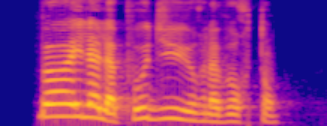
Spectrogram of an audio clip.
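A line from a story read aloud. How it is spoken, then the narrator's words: Dismissive sneer, beggar woman. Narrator (French): ricana la mendiante, qui voulait maintenant mettre fin à cette conversation qu'elle jugeait inutile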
